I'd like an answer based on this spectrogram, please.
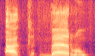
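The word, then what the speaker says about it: أكبرُ: itu asli tulisannya akbaru rnya Itu dah bukan sukun Ya itu namanya di dalam ilmu Nahwu itu Isim tafdil dengan wazan af'alu makanya bacanya aslinya Allahu akbaru ini ru ya Nah karena di sini kita membaca aslinya maka kita ketika wasalkannya harakat aslinya tetap dibaca jadi Allahu akbaru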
